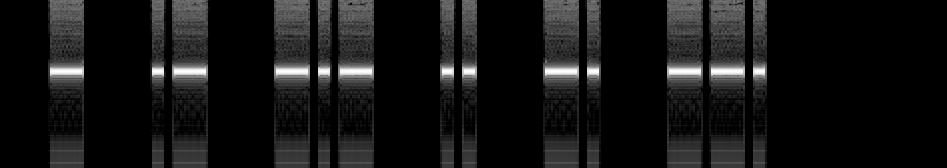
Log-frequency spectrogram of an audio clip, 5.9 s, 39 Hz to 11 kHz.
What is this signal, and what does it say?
Morse code, heard as a keyed tone, about 18 wpm, spaced as for 12 wpm, 1000 Hz. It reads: TAKING
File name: qotdfiles / 12wpm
